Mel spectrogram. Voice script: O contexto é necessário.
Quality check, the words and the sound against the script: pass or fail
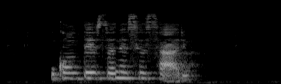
pass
